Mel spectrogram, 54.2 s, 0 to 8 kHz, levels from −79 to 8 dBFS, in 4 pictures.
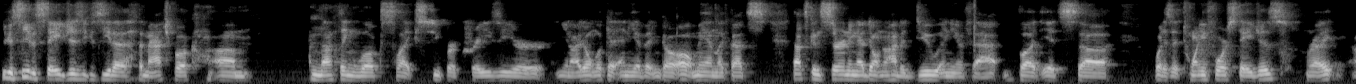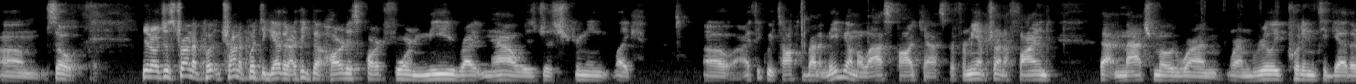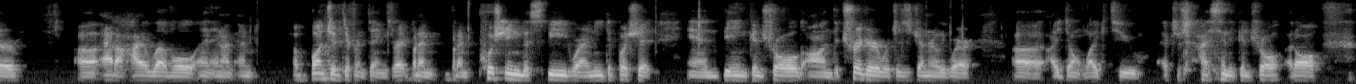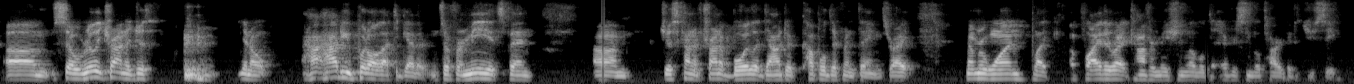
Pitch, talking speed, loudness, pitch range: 110 Hz, 230 wpm, -19 LUFS, 105-125 Hz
